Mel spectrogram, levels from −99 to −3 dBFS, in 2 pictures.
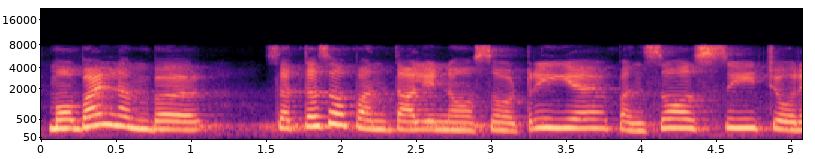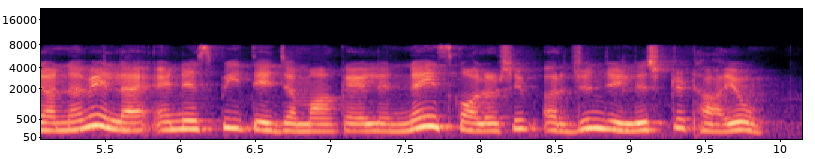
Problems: constant background noise, echo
